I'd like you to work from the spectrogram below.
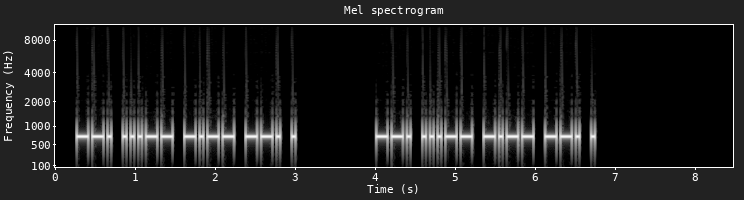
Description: Morse code, heard as a keyed tone, about 25 wpm, 700 Hz. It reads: G3YGE G3YGE
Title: DXCC-100 Call Signs - 5 Characters - Repeated 2x - 25wpm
